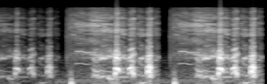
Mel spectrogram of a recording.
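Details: Several short, sharp coughs from an adult relative, with faint music and a repeating, edited feel.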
